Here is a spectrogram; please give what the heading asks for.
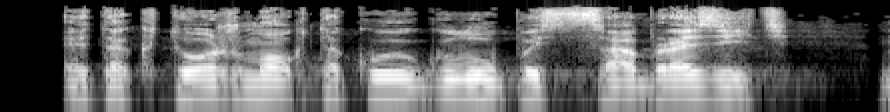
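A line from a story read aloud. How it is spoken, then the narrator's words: Ominous voice. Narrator (Russian): Начал он зловещим голосом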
